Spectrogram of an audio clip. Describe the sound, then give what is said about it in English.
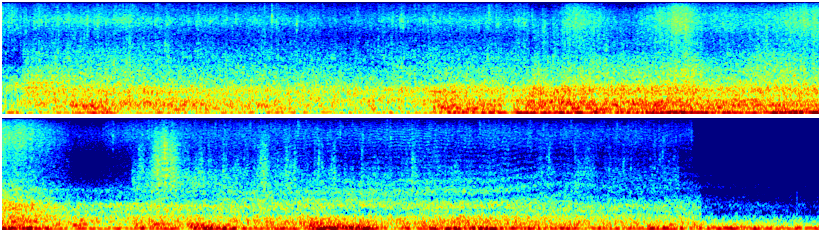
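A torrential downpour, the deluge of condensed clouds of gas and steam raining upon planet Earth, roars steadily and loudly, with deep rumbles of thunder rolling underneath; no voices, and the storm cuts off abruptly near the end. “The deluge.”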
